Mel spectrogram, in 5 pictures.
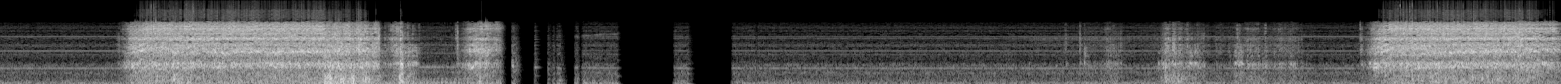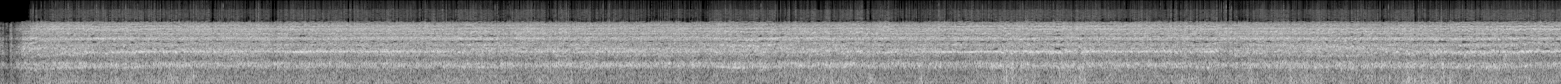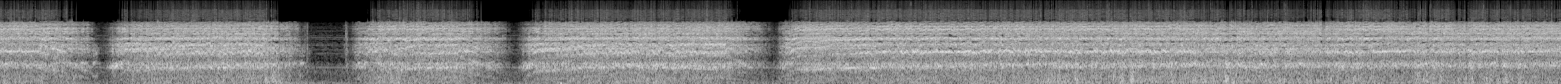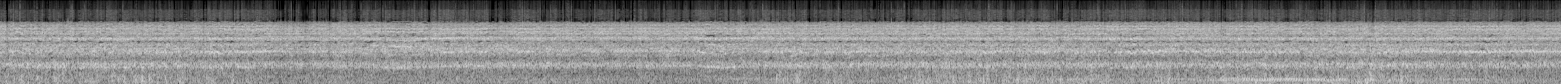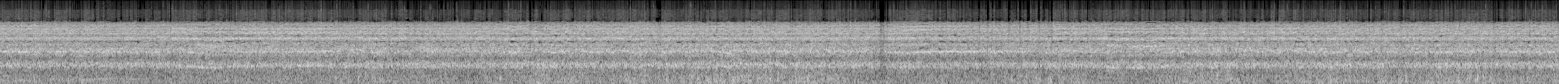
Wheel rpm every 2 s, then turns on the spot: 20, 200, 40, 0, 0, 10, 60, 150, 220, 230, 230, 230, 230, 230, 220, 170, 140, 90, 170, 150, 220, 230, 230, 220, 230, 220, 230, 230, 230, 230, 230, 230, 230, 230, 230, 230, 230, 230, 230.
10-12 34-36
